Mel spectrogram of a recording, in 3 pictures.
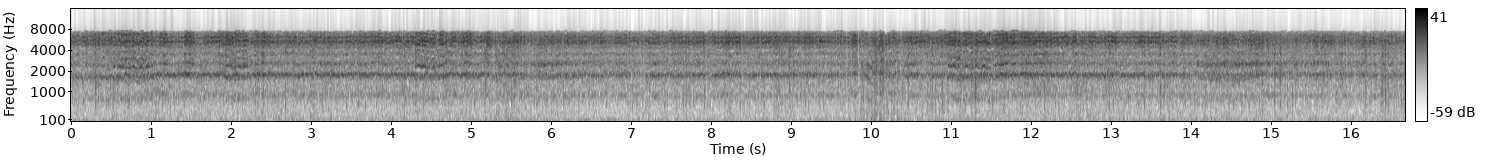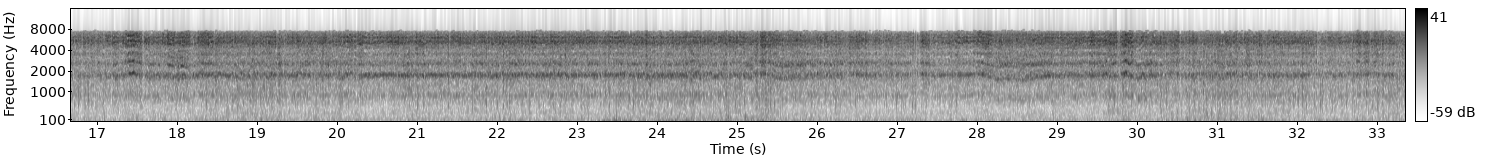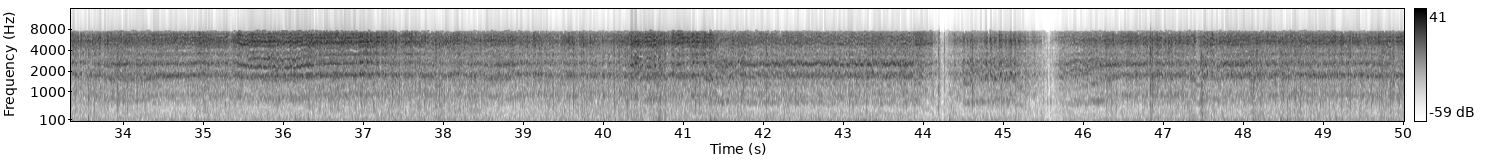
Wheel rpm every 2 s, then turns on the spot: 220, 230, 230, 230, 230, 230, 230, 230, 230, 230, 230, 240, 230, 230, 230, 230, 230, 230, 230, 230, 210, 180, 110, 210, 230.
none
